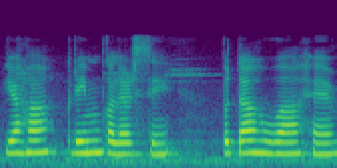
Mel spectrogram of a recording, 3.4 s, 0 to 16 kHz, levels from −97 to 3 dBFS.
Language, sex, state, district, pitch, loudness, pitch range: Hindi, female, Madhya Pradesh, Bhopal, 230 Hz, -16 LUFS, 215-240 Hz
